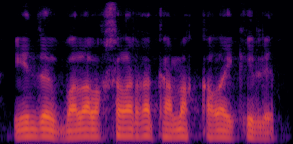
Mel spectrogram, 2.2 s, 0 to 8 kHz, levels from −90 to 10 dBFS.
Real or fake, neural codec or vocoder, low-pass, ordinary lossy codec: fake; codec, 16 kHz, 4.8 kbps, FACodec; none; none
